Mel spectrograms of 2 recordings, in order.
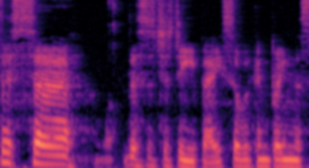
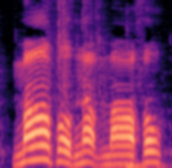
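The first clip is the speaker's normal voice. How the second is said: MARBLE punched loud, set against Marvel; emphatic correction; 3 semitones higher, 8 dB louder than usual. Real, not acted. Streamer correcting the game's name for chat, MARBLE stressed loudly against Marvel. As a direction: hit MARBLE hard, then contrast it with Marvel. Correcting a misheard game title.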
